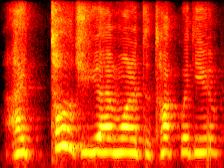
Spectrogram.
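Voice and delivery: mock pouting. Pouting third party demanding attention, high and sulky. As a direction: pout it like a spoiled child.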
